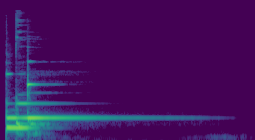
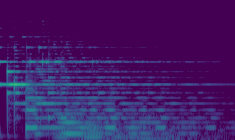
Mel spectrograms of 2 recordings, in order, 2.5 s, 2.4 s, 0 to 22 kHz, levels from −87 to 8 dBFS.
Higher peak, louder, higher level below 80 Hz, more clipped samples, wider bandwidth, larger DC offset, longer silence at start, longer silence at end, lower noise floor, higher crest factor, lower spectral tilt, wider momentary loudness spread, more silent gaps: first, -4 dBFS vs -20 dBFS; first, -19 LUFS vs -33 LUFS; about the same, -68 dBFS vs -64 dBFS; neither; about the same, 14 kHz vs 13.5 kHz; neither; about the same, 0.05 s vs 0 s; first, 1.45 s vs 0.65 s; first, -69 dBFS vs -63 dBFS; about the same, 18 dB vs 18 dB; first, -5 dB/octave vs -2 dB/octave; second, 23 LU vs 26 LU; neither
